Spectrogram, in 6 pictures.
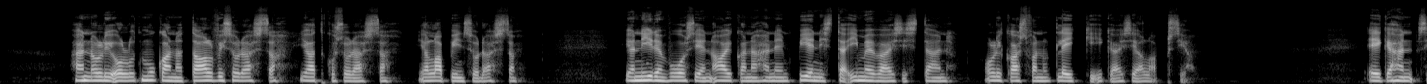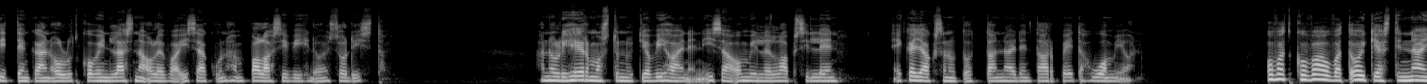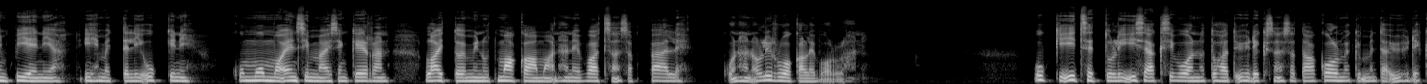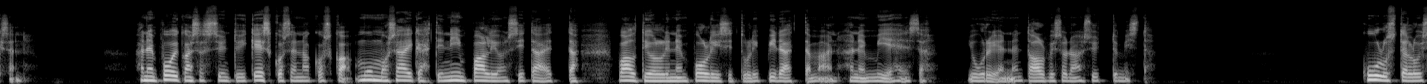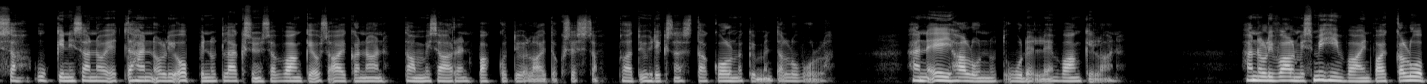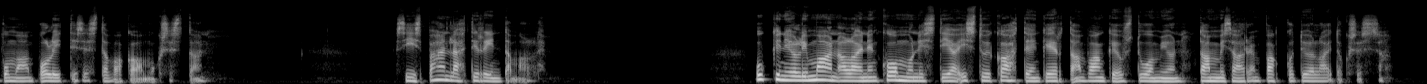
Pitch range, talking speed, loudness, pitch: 155-175 Hz, 95 wpm, -19 LUFS, 165 Hz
